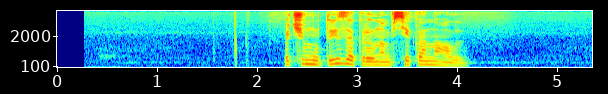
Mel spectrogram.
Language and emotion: Russian, neutral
